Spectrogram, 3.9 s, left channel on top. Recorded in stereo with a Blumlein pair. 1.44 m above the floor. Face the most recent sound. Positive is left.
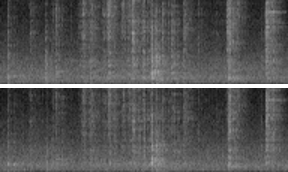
turn(degrees=50)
